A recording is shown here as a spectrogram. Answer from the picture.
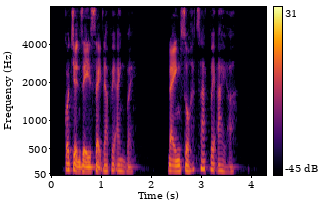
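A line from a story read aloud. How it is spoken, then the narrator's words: Sweet soothing question. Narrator (Vietnamese): bằng giọng ngọt ngào, Linh hỏi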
